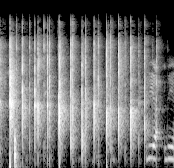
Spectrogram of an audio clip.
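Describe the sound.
Brief applause of steady, evenly spaced hand claps, about a dozen sharp loud smacks in a quick rhythm, with a voice starting to speak as the clapping ends.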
